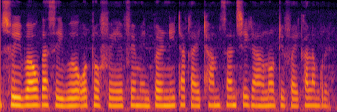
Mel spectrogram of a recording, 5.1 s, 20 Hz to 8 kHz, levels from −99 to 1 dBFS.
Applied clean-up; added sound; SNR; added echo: none; none; none; none.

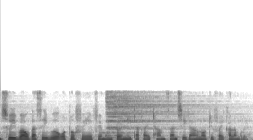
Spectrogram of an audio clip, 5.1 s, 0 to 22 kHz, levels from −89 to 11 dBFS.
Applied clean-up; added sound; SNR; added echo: none; Hi-hat; 18 dB; none.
